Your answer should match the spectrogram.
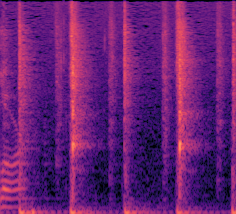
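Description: Drum kit playing a slow country shuffle: the bass drum in an easy four on the floor, four even strokes about two a second, each met by a light hit from one brush and one stick on the snare.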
